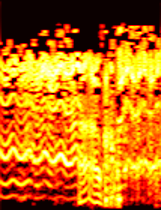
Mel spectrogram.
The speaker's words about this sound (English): Now, what would a flock of sheep that had ingested that much pot sound like? Something like this, maybe?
